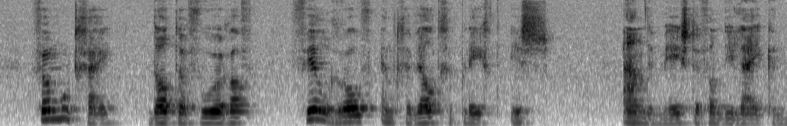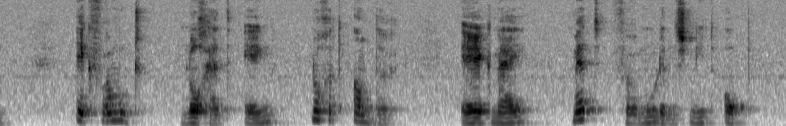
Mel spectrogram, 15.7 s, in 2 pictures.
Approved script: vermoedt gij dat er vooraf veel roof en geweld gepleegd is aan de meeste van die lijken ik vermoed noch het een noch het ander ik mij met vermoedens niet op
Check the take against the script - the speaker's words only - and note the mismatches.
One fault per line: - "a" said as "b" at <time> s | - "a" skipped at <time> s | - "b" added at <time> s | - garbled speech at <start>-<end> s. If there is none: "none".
none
